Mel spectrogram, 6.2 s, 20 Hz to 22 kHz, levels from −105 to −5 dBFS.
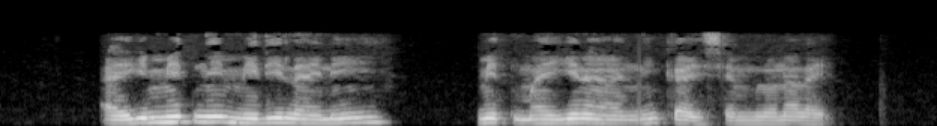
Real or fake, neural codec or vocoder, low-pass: real; none; 7.2 kHz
